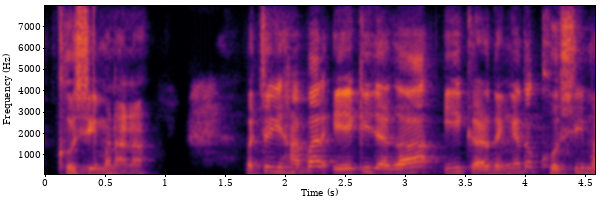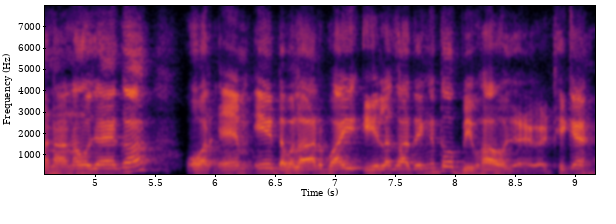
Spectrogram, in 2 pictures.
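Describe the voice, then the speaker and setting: Male teacher, Hindi accent, higher voice, spells words out slowly, dull lo-fi sound. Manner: spells words out letter by letter, often says 'thik hai'. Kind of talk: vocabulary lesson to students. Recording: dull lo-fi recording.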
